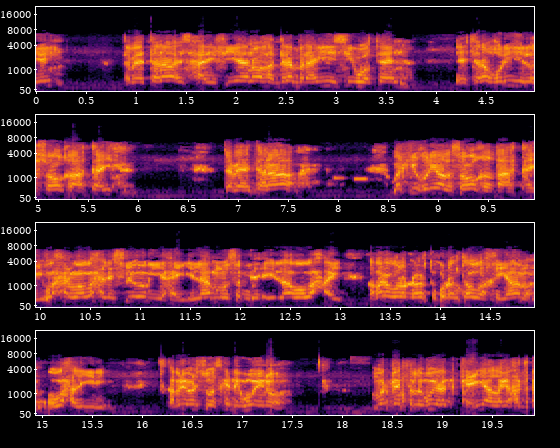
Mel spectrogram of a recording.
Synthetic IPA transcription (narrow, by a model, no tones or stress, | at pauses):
ɛj | d̪̥ɐβɛːt̪ʰɐnɐɪsħɑɾiːfɪjɛːnɔːɦɐd̪ɐnɐbɐɾaːɣɪhiːsiːwɑt̪ʰɛːnd̪ɐɛːt̪ʰɐnɐqʊɾɪjɐɦiːlɐsɔːqɑːt̪ʰɛj | d̪̥ɐβɛːt̪ʰɐnɐ | mɐrkʰiːqʊɾɪjɐɐlɐsɔːqɑːt̪ʰɛjwɑħɑnwɑːwɑħɑlɐɪslɔɔɡjɐɦɛjɪlːaːmuːsɐbɪħɪɪlːaːwaːwɑħɛjhɐ̰βɐɾɐwɔɾɔːɖɔhɔrt̪ʰɐkʰʊɖɐnt̪ʰɔːwɑːxɪjaːmɐɔ̰ːwɑħɑlɐjɪɽɪhɐbɐɾihɔɽswaːɪskʰɐɖɐɡwɛjnɔː | mɐrbɛːnt̪ʰɐlɐɣʊjɐɾɔkʰɛʕɪjaːlɐɣɐhɐd̪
